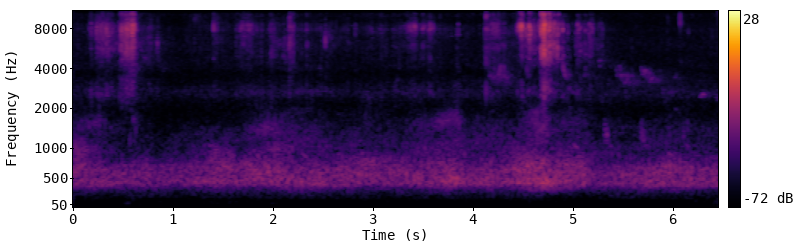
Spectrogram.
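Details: Spring frog chorus from a pond in Estonia, a steady low croaking drone swelling near the end, with brief high bird calls scattered over it.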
